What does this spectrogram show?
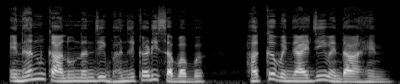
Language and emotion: Sindhi, neutral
